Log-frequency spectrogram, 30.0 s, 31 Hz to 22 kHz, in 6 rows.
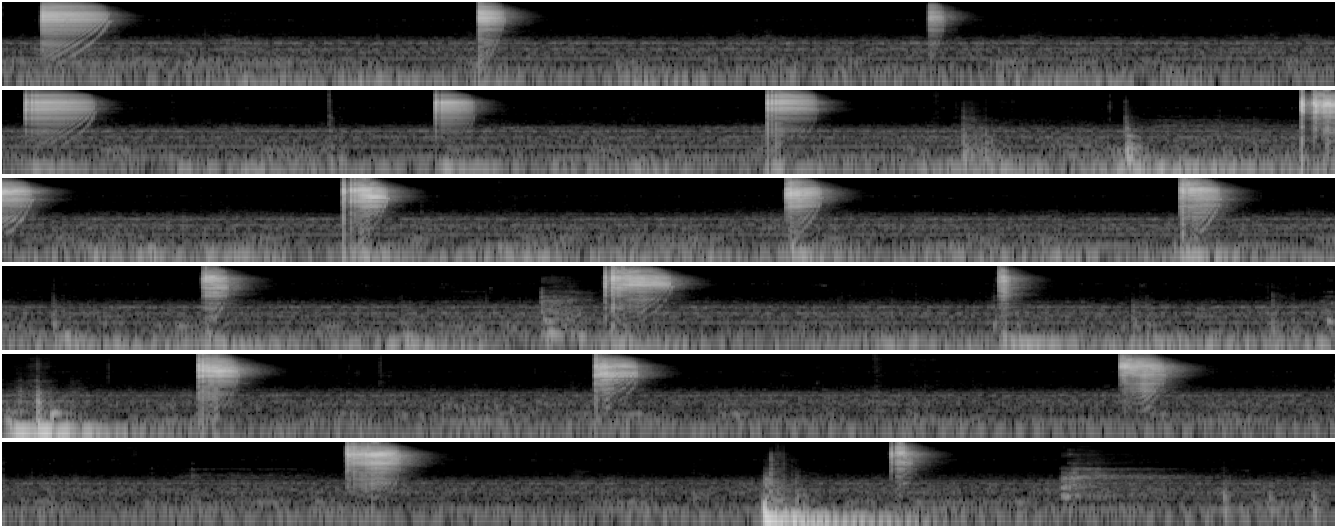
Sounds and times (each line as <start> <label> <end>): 0.0 Buzzing noisemaker magnets 20.1
20.7 Buzzing noisemaker magnets 21.0
22.2 Buzzing noisemaker magnets 22.5
24.2 Buzzing noisemaker magnets 24.5
26.3 Buzzing noisemaker magnets 26.6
